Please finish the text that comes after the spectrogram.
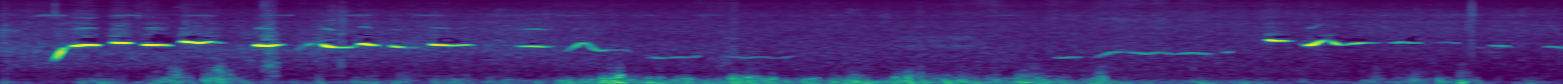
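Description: A person whistles a tune of rising and gliding notes outdoors at Sleepy Hollow Cemetery, with steady rustling and footstep-like noise underneath; clear and close, no talking.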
